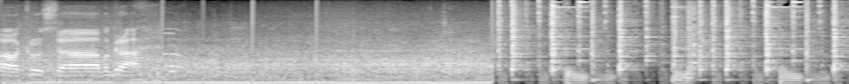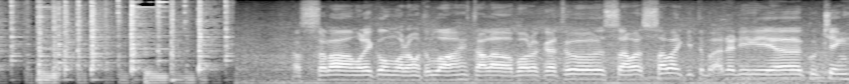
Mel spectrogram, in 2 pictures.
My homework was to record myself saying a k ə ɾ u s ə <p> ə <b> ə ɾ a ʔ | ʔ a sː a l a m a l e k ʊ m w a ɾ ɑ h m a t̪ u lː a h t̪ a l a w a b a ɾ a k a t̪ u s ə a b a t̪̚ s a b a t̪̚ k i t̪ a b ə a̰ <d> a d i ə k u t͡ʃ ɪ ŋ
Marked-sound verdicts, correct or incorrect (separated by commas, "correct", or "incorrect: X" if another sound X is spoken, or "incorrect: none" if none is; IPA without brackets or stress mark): incorrect: b, incorrect: ɡ, correct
